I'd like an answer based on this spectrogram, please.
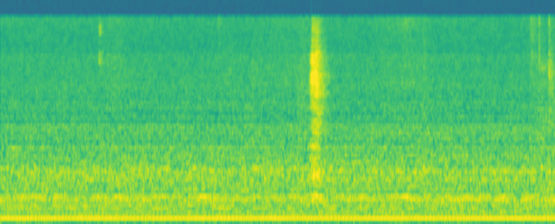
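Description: Steady low hum of a bathroom ceiling exhaust fan running, with a brief rustle about three seconds in.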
